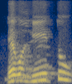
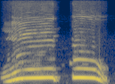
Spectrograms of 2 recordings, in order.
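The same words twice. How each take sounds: First: Said in the usual way. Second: नीतू with the ई and ऊ drawn out very long; teacher spelling नीतू aloud for the class, stretching every vowel; stretched long vowels. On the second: Shown as a demonstration. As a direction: sing out नीतू slowly, holding each long vowel. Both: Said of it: "हमने जोर से बोला नी".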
